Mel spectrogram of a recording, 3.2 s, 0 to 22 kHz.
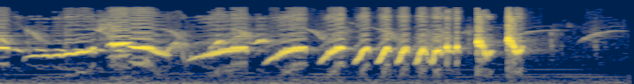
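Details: White-rumped shama, a Medan short-tailed bird set against a 'balak 6' bird: swooping whistled phrases break into a rapid run of short repeated notes, then fade to a thin rising whistle.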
